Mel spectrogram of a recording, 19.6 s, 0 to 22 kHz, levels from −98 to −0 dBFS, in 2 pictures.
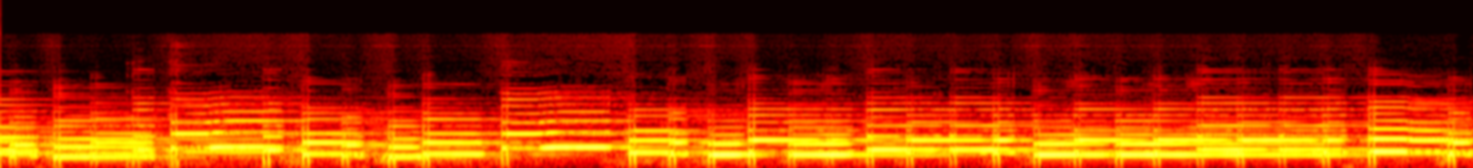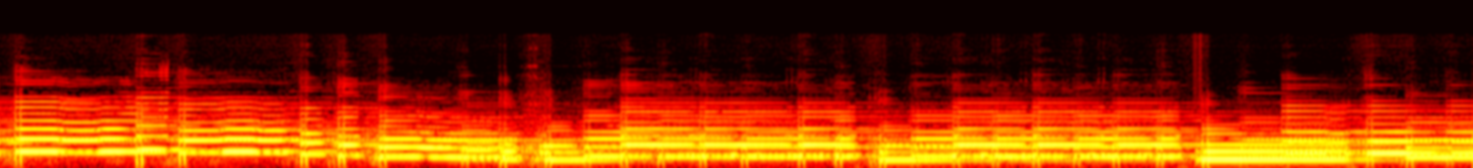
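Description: No technical faults are audible.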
